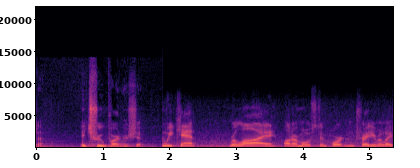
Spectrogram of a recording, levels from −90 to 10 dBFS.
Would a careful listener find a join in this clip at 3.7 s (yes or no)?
no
